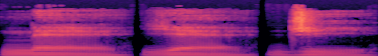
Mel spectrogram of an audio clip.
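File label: "neyeji", concatenated syllables; Affixing experiment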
